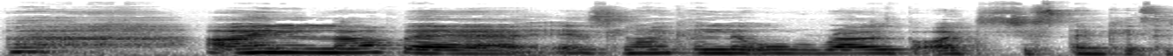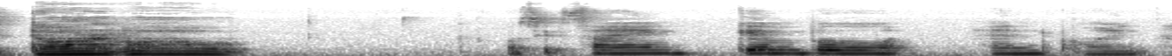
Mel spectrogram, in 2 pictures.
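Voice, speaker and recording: A woman with a deep voice, chatting casually and gushing as she unboxes a gadget in a vlog at home. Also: steady tone, slow, gravelly. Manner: gushing, chatty, thinking aloud. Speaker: vlogger.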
